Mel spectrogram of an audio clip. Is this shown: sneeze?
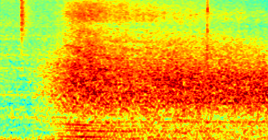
no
